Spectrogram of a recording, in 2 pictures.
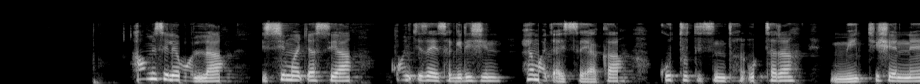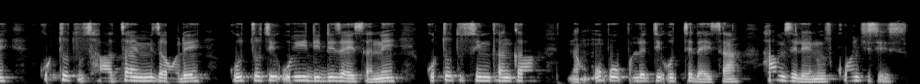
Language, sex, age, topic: Gamo, male, 18-24, agriculture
